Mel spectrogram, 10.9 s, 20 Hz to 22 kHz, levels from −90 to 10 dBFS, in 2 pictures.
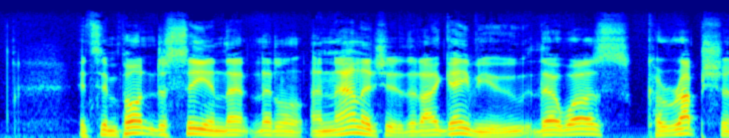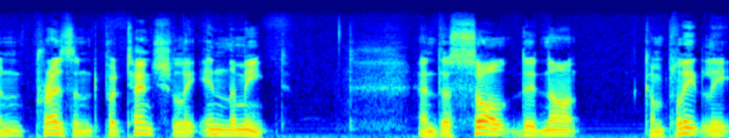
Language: English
